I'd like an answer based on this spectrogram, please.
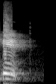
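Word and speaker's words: debt: B silent होता है, इट्स डीटी डेथ।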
